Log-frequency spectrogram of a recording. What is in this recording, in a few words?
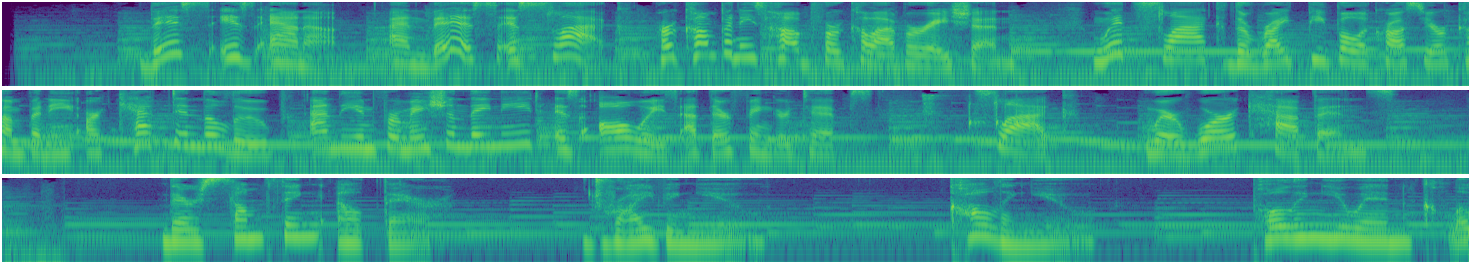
Voiceover, Commercial, Women; Chicago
